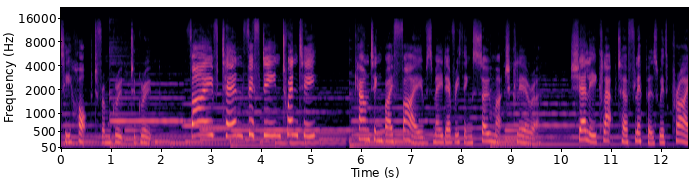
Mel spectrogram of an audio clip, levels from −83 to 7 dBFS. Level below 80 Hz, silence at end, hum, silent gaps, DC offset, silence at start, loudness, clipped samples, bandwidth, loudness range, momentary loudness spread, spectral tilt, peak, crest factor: -72 dBFS; 0 s; none; none; under 0.1%; 0 s; -25 LUFS; under 0.1%; 16 kHz; 5 LU; 12 LU; -4.5 dB/octave; -6 dBFS; 18 dB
